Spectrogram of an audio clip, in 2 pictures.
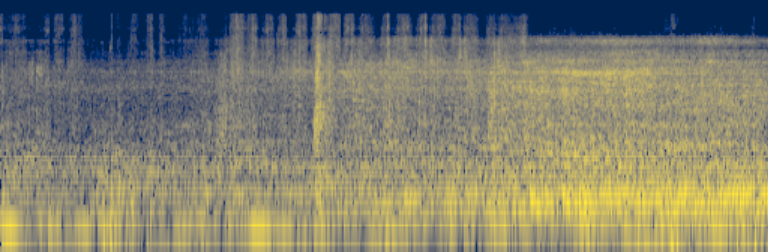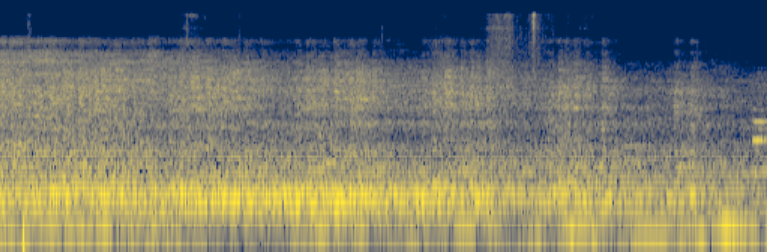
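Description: A steady low mechanical rumble with a hum, growing louder about eight seconds in, with a few knocks from fingers handling the phone in the first seconds.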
